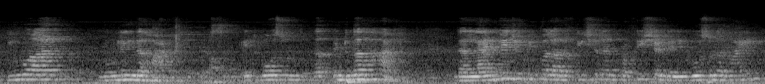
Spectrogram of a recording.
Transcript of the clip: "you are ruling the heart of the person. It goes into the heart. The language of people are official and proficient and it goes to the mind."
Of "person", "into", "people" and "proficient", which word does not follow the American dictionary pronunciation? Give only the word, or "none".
none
